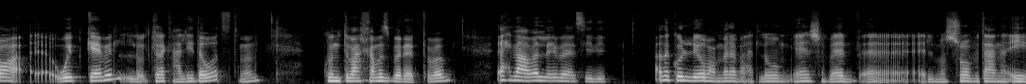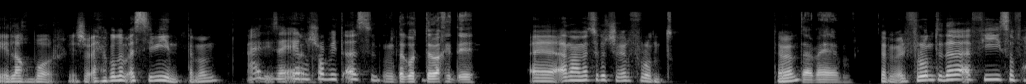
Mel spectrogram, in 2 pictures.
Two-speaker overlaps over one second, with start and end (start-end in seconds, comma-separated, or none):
none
